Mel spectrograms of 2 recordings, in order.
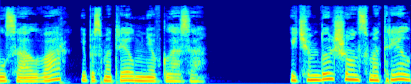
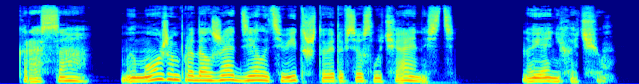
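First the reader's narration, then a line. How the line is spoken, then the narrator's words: Tired. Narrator (Russian): устало сказал Алвар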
